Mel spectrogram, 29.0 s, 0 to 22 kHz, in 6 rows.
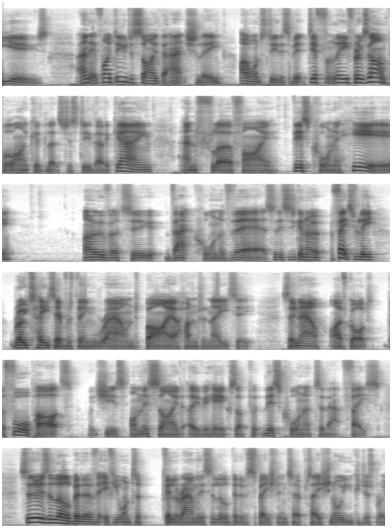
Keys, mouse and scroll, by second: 0.3 middle click, 1.4 ctrl+z, 2.9 ctrl+z, 3.9 click, 4.6 click, 5.2 shift+click, 7.4 click, 16.9 click, 20.1 scroll up 1, 20.9 click, 21.9-23.5 scroll down 1, 23.7 shift+middle click, 24.0-24.5 scroll up 1, 24.5 middle click, 25.9-26.4 scroll down 1, 26.4 middle click, 28.9-29.0 scroll up 1.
